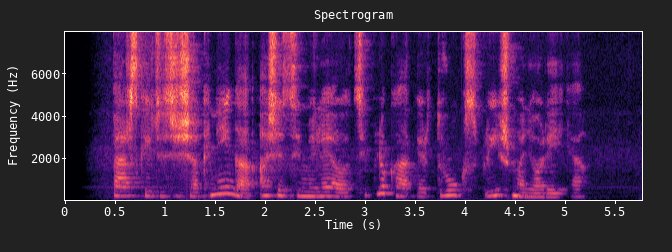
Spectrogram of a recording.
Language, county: Lithuanian, Klaipėda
